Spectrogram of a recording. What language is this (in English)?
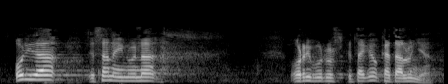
Basque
